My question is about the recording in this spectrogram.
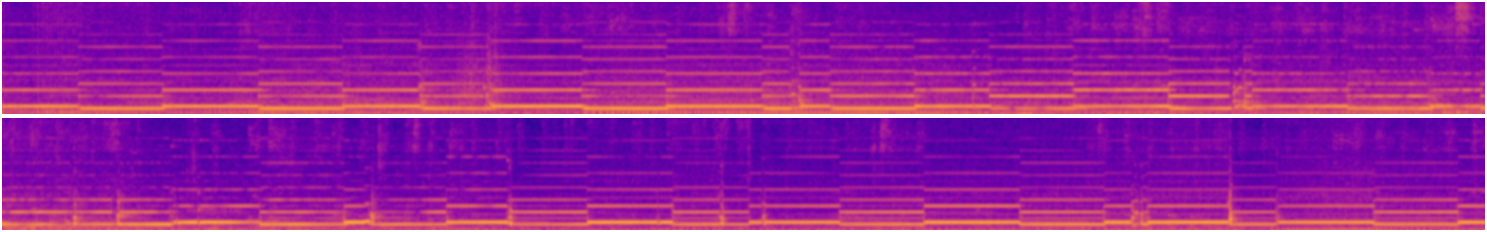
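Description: Railway level-crossing warning alarm sounding a loud electronic two-tone signal, switching back and forth between a higher and a lower tone, each held for under a second. It signals that the barrier is down and a train is approaching.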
